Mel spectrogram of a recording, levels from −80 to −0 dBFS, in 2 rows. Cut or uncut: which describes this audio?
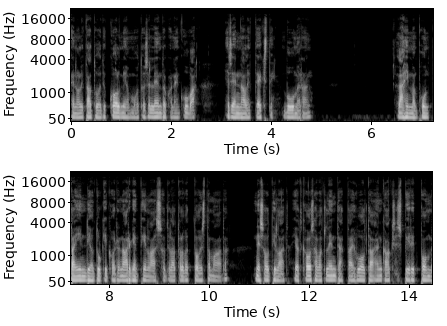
cut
